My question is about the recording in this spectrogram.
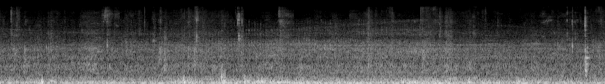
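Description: Steady low wind rumble buffeting the microphone outdoors, with a few faint small smacks of eating mixed in.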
